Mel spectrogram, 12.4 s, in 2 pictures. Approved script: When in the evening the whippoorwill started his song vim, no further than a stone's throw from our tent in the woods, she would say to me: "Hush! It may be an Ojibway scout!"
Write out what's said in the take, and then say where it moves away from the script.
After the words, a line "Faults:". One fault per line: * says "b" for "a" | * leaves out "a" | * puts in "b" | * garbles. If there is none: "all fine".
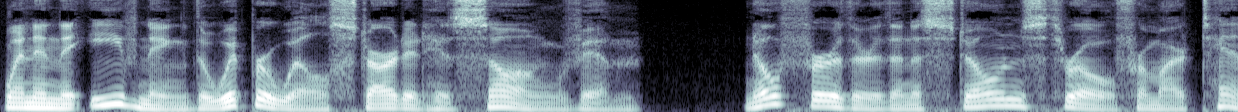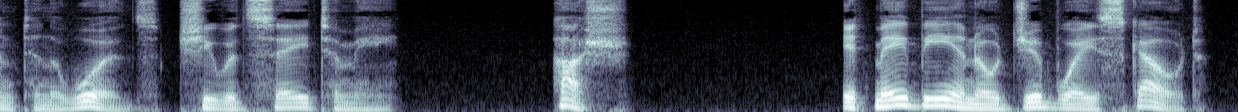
When in the evening the whippoorwill started his song vim, no further than a stone's throw from our tent in the woods, she would say to me: "Hush! It may be an Ojibway scout!"
Faults:
all fine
